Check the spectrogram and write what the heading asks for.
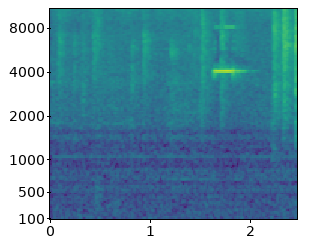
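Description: A single short, high-pitched electronic beep about one and a half seconds in, with faint clicks and handling noise before it.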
